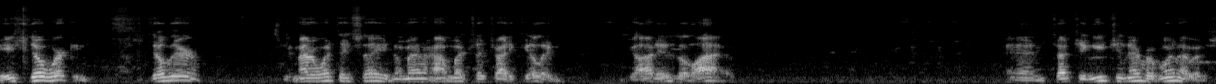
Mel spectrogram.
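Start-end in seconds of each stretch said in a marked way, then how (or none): 2.8-12.1 choked-up, emotional voice. Speaker tells of a miracle this week: choked up. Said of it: "I don't know why I'm choked up today".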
